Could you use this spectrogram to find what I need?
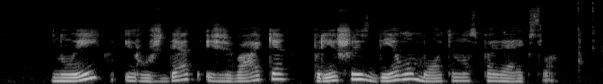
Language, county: Lithuanian, Vilnius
